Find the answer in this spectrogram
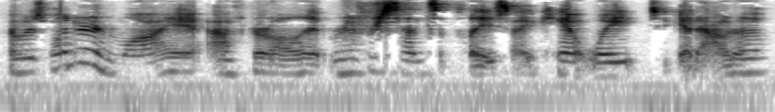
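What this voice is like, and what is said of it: Southern American accent, mild. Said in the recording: “I don't quite have a drawl, but my mouth creates a distinctly southern melody... my accent”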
